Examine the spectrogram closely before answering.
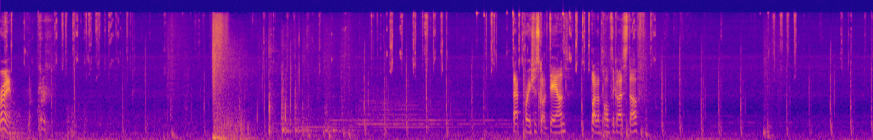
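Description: Heavy footsteps thud quickly across a wooden floor.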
